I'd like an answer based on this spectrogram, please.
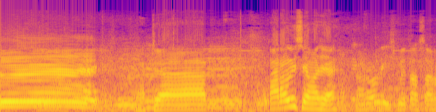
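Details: Male calf mooing at a livestock market in Grabag, Magelang, where nineteen calves changed hands: a long steady moo, then a second lower drawn-out call, followed by shorter bleating moos mixed with people talking.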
